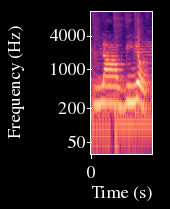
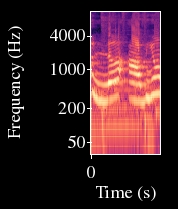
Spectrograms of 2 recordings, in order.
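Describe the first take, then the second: First: The article runs into the noun as one word. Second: The article is said apart from the noun. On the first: The speaker calls it right. "हम इसको बोलेंगे लावियों" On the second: The speaker calls it wrong. "अब हम इसको ल आवियों प्रोनाउंस नहीं करेंगे"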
